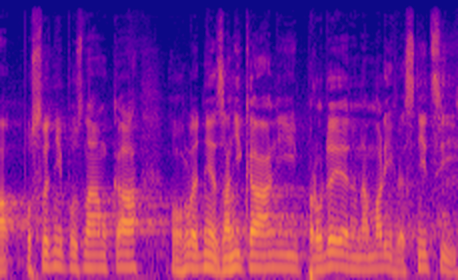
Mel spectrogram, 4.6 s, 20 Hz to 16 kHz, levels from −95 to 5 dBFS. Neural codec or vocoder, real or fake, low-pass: none; real; 14.4 kHz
